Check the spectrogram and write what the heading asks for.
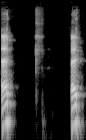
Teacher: شديدان في أولهما ثم مهموسان في آخرهما. يعني أنت تقول الآن انحبس الصوت، فلا تدري هل هو كاف أو تاء.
